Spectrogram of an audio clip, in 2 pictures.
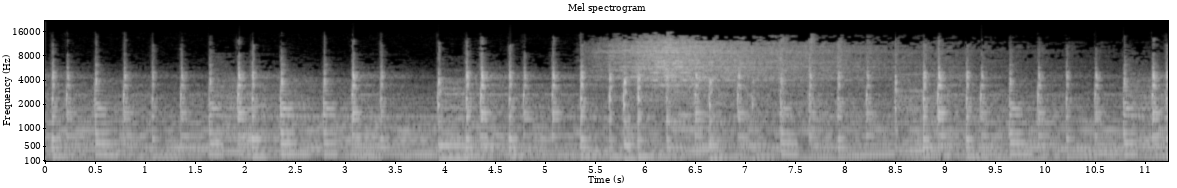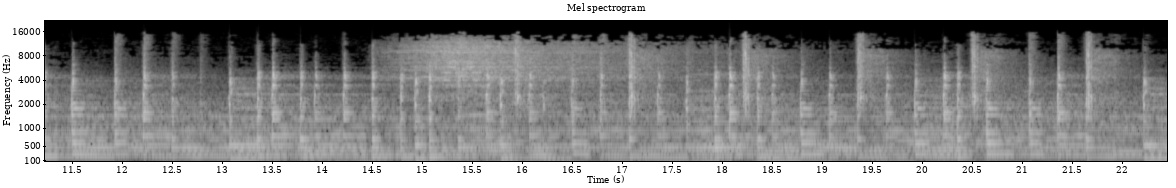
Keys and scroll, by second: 3.2 Escape, 10.2 Escape.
